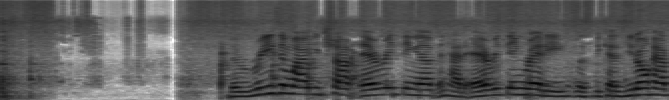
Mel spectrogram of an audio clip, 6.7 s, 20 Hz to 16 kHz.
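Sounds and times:
onions and peppers sizzling in a hot pan with olive oil: 0:00.0 - 0:00.9, 0:01.8 - 0:06.6
onions and peppers crackling and popping in a hot pan: 0:00.0 - 0:02.4
speech: 0:02.3 - 0:06.6.

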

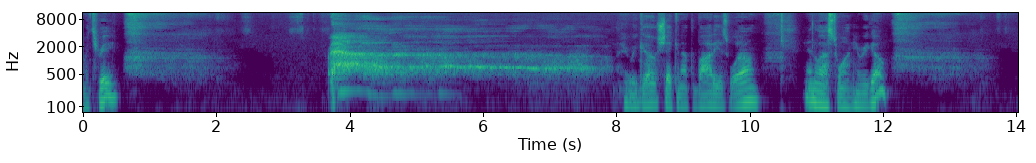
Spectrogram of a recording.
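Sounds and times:
speech: 0:00.1 - 0:00.7, 0:03.7 - 0:04.1, 0:08.2 - 0:12.4
deep breathing during a guided mindfulness exercise: 0:00.6 - 0:02.3, 0:03.7 - 0:08.1, 0:12.1 - 0:13.7.

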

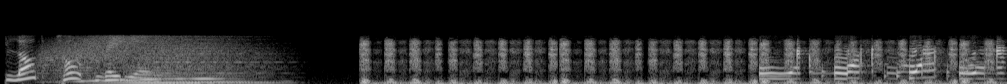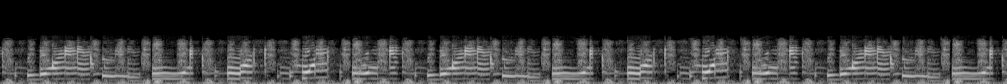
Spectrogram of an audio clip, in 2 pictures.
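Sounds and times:
speech: 0:00.1 - 0:01.8, 0:10.4 - 0:11.6, 0:14.4 - 0:15.7, 0:18.4 - 0:19.6
brief fading sound: 0:00.4 - 0:03.1
dog panting: 0:03.6 - 0:20.1.

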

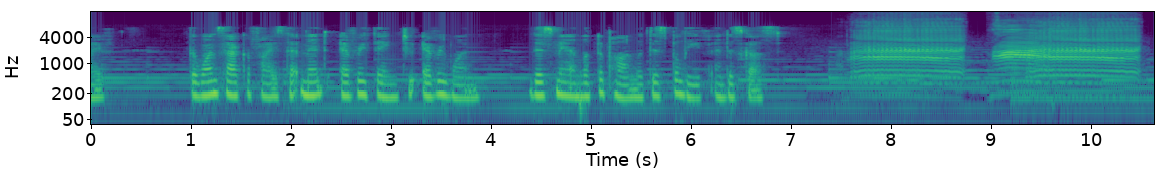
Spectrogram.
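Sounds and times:
speech: 0:01.0 - 0:07.0, 0:07.6 - 0:07.8
sheep bleating: 0:07.5 - 0:10.6.

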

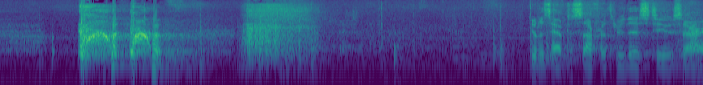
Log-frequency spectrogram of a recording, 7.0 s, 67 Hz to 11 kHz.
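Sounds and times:
harsh wet coughs: 0:00.8 - 0:02.7
rough noisy throat clearing: 0:00.8 - 0:02.7
speech: 0:01.1 - 0:01.8, 0:05.3 - 0:07.0.

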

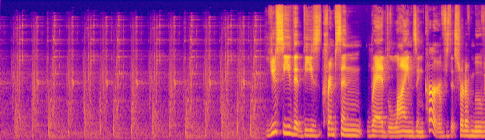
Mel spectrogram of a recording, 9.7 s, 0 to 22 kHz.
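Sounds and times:
loud clanking footsteps of an armoured knight: 0:00.0 - 0:05.6
speech: 0:05.3 - 0:09.7.

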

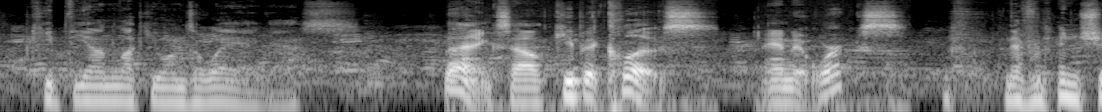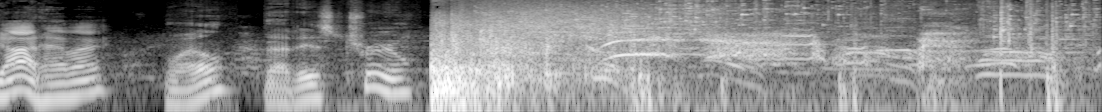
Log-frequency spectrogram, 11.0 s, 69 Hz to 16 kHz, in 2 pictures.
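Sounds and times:
speech: 0:00.2 - 0:09.0
glass shattering with tinkling debris: 0:07.7 - 0:11.0
voices shouting: 0:08.0 - 0:11.0.

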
